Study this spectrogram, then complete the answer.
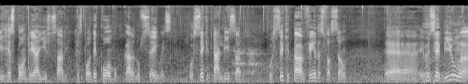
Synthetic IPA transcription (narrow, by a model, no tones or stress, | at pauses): ɪɦespõnd̪eɾaisʊ̥sabɪhespõnd̪ekõmʊkaɾɐnɐ̃w̃sejmɐjs | vosekɪt̪aalisabɪ | vosekɪt̪avẽd̪ʊd̪ɐsi̥t̪uasɐ̃w̃ | ɛḛwhesebiũmɐ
